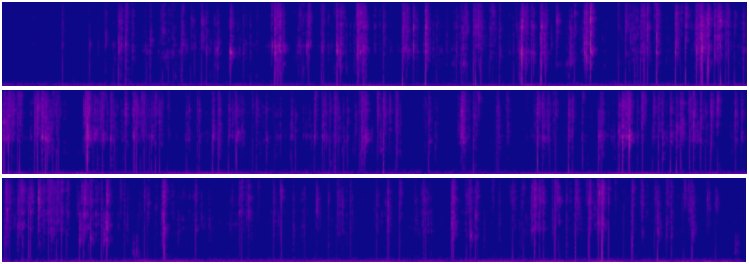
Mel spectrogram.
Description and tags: branches creaking
more branches break
action, dark, Mystery, voice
